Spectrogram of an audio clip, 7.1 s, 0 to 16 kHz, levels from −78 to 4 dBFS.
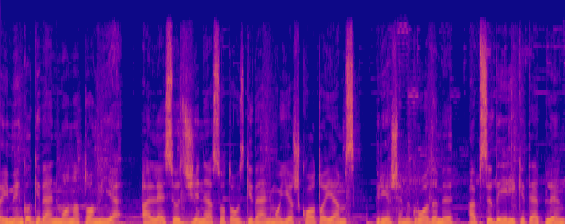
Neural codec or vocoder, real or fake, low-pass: none; real; 14.4 kHz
